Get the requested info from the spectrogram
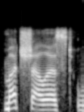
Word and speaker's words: Much Shelist: Um, so, your law firm, Much Shelist, did I say that correctly? – Yeah, you got that right. – Whew, great. – Um, Much Shelist, which serves the cannabis industry, as, as we've mentioned.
